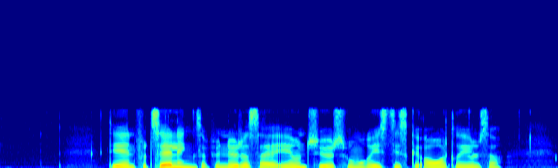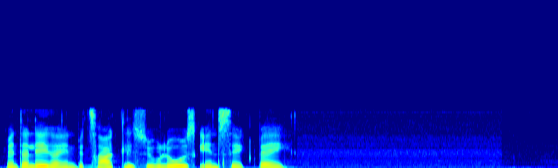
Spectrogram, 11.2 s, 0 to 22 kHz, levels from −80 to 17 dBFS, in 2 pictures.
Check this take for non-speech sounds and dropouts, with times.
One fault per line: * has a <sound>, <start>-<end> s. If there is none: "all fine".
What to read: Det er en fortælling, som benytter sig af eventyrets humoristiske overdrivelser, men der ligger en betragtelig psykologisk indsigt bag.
all fine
